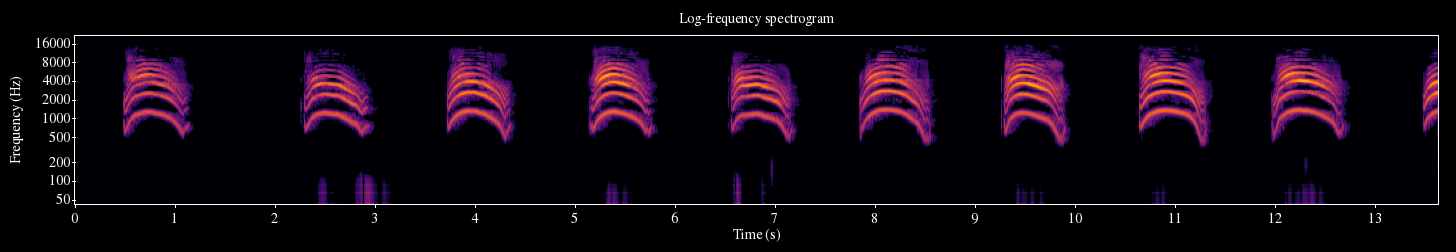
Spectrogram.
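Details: Cute kitten calling its mother: ten clear high meows, each rising then falling in an arched contour, spaced about every one and a half seconds against a silent background.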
